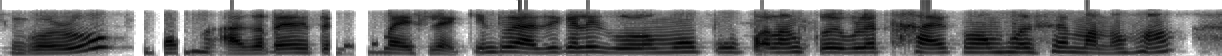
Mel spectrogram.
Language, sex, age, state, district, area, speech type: Assamese, female, 45-60, Assam, Charaideo, rural, conversation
